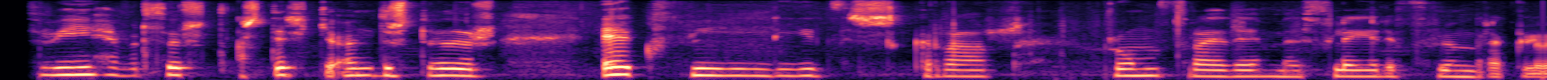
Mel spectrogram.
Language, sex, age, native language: Icelandic, female, 30-39, Icelandic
